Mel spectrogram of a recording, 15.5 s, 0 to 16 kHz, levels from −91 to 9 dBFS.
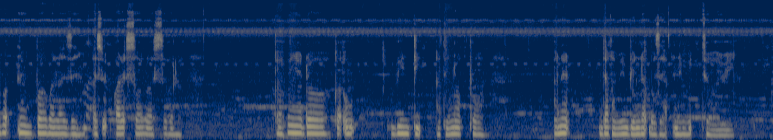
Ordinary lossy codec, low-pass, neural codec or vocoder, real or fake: AAC, 96 kbps; 14.4 kHz; none; real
